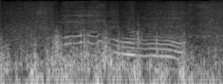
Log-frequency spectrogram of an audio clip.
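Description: Strong typhoon-force wind batters the microphone during snowfall in Greenland, a loud continuous roar with gusting buffets and a wavering whistle, while a vehicle idles nearby.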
